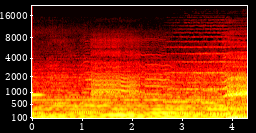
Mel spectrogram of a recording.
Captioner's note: woman screaming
